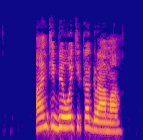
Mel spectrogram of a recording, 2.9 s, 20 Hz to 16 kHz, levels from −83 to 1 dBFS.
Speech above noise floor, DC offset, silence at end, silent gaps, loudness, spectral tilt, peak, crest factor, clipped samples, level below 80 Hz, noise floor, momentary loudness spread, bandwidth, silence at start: 62 dB; under 0.1%; 0.45 s; none; -14 LUFS; -4 dB/octave; -2 dBFS; 14 dB; under 0.1%; -64 dBFS; -75 dBFS; 8 LU; 9.2 kHz; 0.7 s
